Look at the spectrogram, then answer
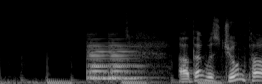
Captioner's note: bell dings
